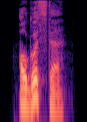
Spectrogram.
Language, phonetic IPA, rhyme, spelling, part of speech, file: German, [aʊ̯ˈɡʊstə], -ʊstə, Auguste, noun, De-Auguste.oga
- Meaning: a female given name, equivalent to English Augusta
